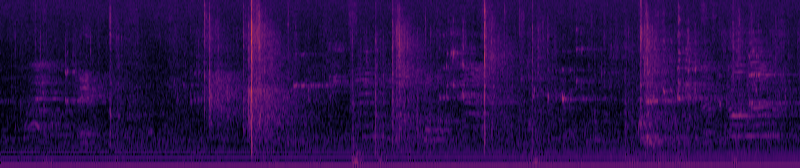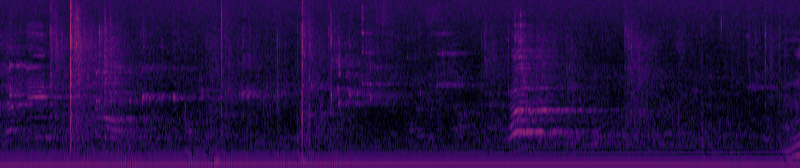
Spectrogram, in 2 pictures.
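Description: Badminton rally: a shuttlecock struck back and forth with racket hits, the sharpest about two and a half seconds in, among short squeaks of court shoes, over a steady low hum.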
